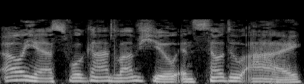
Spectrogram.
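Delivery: a hint of a syrupy churchgoer; understated sanctimonious parody; mock pious believer. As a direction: lightly voice a smug smiling believer. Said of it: "the smiling, uh, religious person".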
